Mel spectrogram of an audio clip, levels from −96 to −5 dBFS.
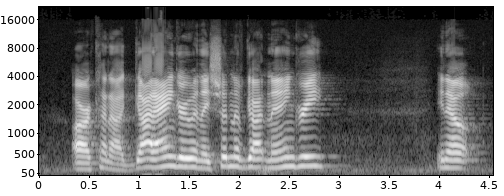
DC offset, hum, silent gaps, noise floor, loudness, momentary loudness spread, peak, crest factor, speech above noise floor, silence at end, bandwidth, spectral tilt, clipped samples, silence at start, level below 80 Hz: under 0.1%; none; none; -51 dBFS; -15 LUFS; 10 LU; 0 dBFS; 18 dB; 35 dB; 0.2 s; 16.5 kHz; -3 dB/octave; under 0.1%; 0.35 s; -58 dBFS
